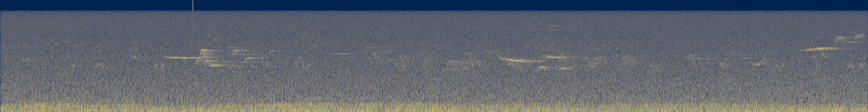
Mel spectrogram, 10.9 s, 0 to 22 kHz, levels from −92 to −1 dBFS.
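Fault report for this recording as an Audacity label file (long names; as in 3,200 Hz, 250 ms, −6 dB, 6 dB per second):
2.410000	2.410000	click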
